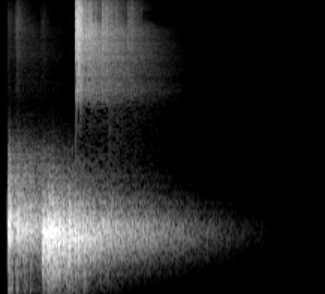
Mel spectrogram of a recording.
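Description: Short intro sound effect: a noisy swell just after the start, a second swell about half a second in, then a few bright, high hits around a second in, all dying away by about two and a half seconds.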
